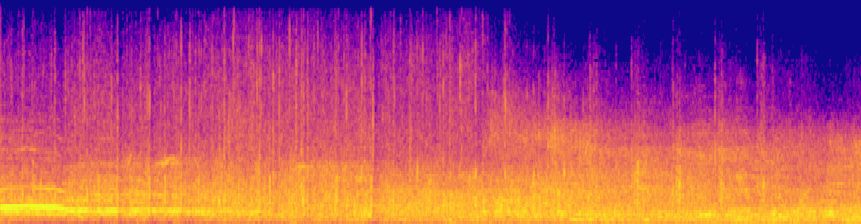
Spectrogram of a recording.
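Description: Gala audience applauding steadily, with voices in the crowd and a single rising-and-falling call in the first second.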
